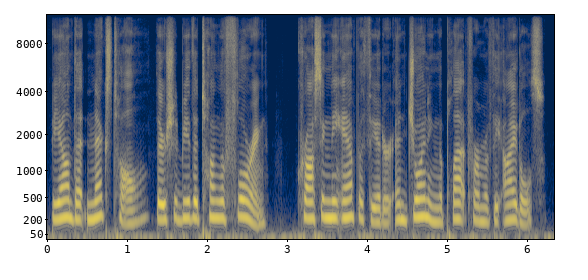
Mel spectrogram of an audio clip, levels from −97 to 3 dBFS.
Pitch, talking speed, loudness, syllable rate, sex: 200 Hz, 200 wpm, -16 LUFS, 5.4 syllables/s, female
